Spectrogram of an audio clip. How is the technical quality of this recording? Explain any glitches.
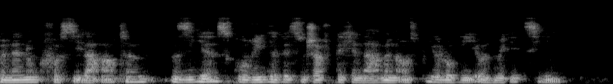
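The speech carries a recurring timing unsteadiness caused by a clock mismatch on the call link. The audio passed through an Opus call codec with a top end near 12 kHz, consistent with a moderate call bitrate.

Clock drift between sender and receiver runs through the whole recording. The pacing feels faintly uneven, with small hiccups at irregular moments. The sender's clock appears to run roughly 4 percent fast, so audio keeps arriving sooner than the receiver plays it, and the jitter buffer steadily overfills.

Repeated timing corrections are present from 0.32 s to the end. Playback effectively runs at 104 percent, with short slices trimmed out at uneven intervals, always in the same direction. Each cut is slight, heard, if at all, as a tiny skip or tempo wobble. This is how the receiver keeps its buffer from overflowing.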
